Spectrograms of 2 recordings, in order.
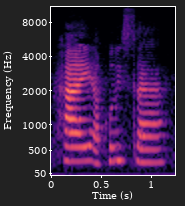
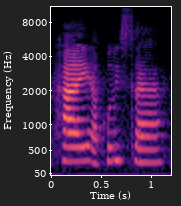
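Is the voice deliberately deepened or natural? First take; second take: natural; natural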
